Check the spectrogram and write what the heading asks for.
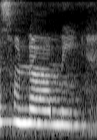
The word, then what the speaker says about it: tsunami: तो इसमें T silent है, इसको हम पढ़ेंगे सुनामी.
